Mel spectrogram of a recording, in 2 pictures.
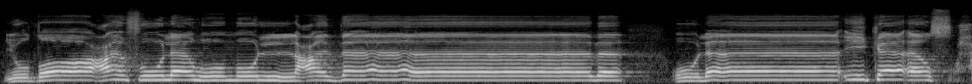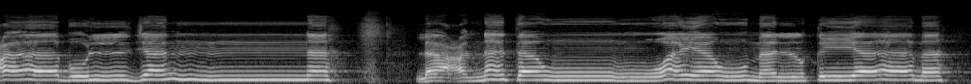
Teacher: Kalau kita perhatikan pada lam al-azab, al-jannah, al-qiyamah, lam itu dibaca dengan lam qamariyah itu dibaca dengan izhar. Kenapa? Kerana bertemu dengan huruf ain, bertemu dengan 14 salah daripada satu daripada huruf qamariyah.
